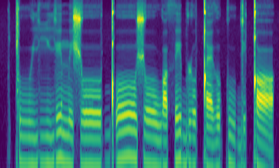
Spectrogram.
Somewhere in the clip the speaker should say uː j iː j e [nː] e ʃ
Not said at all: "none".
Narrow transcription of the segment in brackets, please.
m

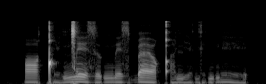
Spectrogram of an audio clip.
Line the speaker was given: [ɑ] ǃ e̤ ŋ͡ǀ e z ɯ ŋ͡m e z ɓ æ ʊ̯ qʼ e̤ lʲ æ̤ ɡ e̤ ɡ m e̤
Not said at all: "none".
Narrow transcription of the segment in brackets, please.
ɑ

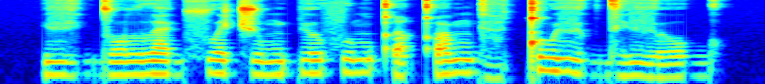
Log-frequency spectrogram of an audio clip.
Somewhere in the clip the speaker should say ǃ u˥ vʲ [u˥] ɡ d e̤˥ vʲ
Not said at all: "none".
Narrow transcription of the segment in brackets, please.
o˥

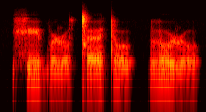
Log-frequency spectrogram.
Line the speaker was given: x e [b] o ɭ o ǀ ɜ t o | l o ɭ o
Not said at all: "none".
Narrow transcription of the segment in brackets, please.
b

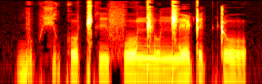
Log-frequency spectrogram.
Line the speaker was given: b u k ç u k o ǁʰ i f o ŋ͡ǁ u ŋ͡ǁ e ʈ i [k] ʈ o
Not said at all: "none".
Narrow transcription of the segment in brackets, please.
k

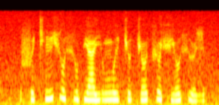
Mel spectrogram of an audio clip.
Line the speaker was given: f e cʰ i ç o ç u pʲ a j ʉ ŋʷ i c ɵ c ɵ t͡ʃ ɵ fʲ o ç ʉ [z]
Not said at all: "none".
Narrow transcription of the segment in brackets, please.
z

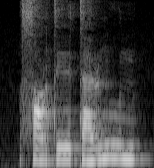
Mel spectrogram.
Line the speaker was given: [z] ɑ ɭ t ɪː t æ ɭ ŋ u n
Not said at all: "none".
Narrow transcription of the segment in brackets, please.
s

